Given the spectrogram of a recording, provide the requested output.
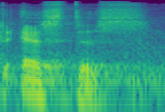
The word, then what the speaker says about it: Estes: Today it's pronounced Estus, but that's where our name came from.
